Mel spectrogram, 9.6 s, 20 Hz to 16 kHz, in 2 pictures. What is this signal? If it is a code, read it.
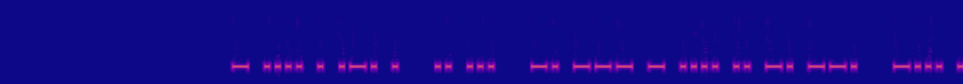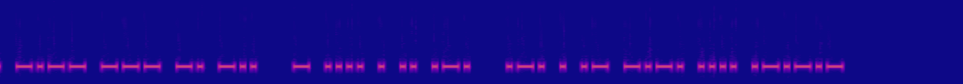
Morse code, heard as a keyed tone, about 42 wpm, 700 Hz. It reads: THERE IS NOTHING BEYOND THEIR REACH.
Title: Sentences from Top 1000 Words - Review Part 6 - 45wpm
